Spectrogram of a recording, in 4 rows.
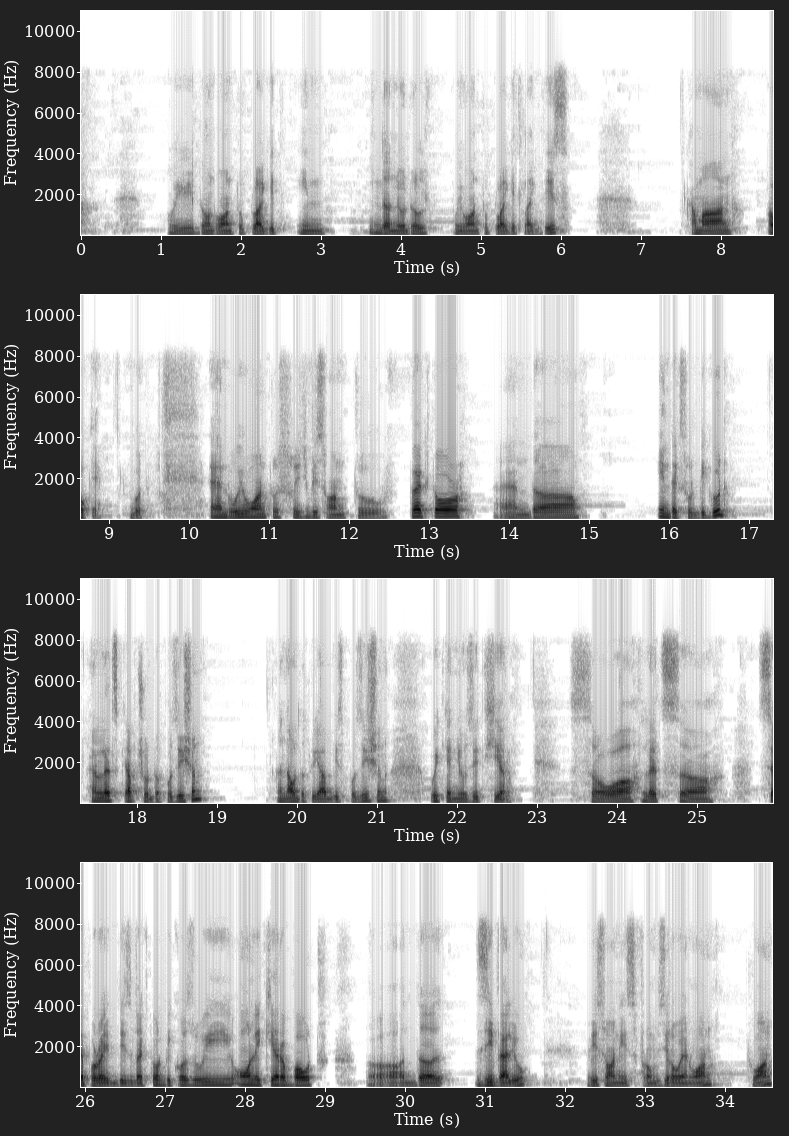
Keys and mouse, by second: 0.3 click, 2.5 click, 4.6 click, 5.8 click, 6.1 click, 7.6 click, 8.9 click, 11.3 click, 12.7 click, 15.1 click, 18.7 click, 19.8 middle click, 21.5 click, 22.9 middle click, 24.1 shift+a, 25.4 click, 28.1 click, 29.4 click, 30.2 click, 33.1 click.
